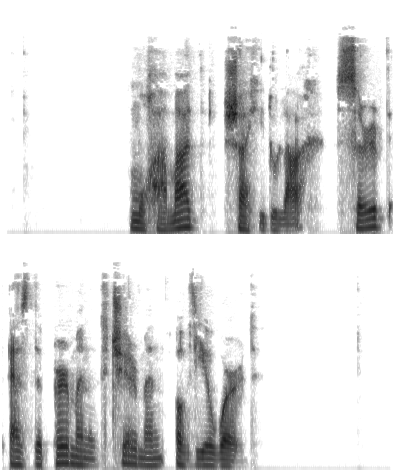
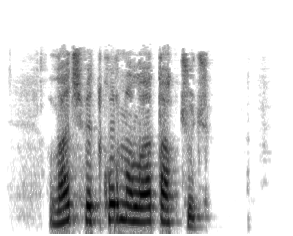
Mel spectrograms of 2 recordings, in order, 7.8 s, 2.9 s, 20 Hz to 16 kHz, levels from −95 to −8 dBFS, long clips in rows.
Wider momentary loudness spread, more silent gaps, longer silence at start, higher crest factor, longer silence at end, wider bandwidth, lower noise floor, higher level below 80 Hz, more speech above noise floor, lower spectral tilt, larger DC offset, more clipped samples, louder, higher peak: second, 10 LU vs 13 LU; neither; first, 1.3 s vs 0.5 s; first, 24 dB vs 14 dB; first, 1.4 s vs 0.85 s; first, 9.4 kHz vs 7.8 kHz; first, -87 dBFS vs -71 dBFS; first, -52 dBFS vs -60 dBFS; first, 64 dB vs 58 dB; second, -3.5 dB/octave vs -5.5 dB/octave; neither; neither; second, -22 LUFS vs -14 LUFS; about the same, 0 dBFS vs -2 dBFS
